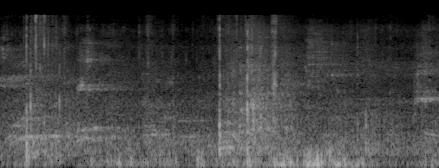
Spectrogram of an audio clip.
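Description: Tennis ball struck by rackets and bouncing on a hard court during a rally: a sharp hit about a quarter second in, then a few more hits close together around the middle.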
